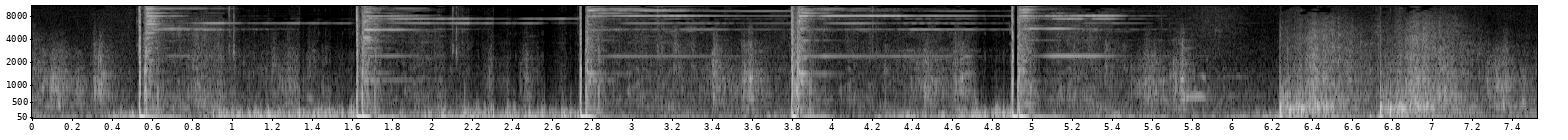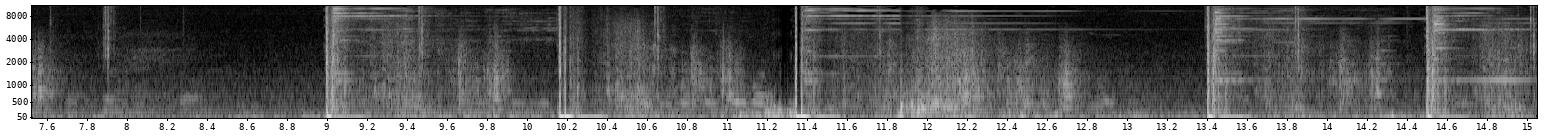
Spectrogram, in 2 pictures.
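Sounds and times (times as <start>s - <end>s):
metallic ring of steel target: 0.0s - 5.8s, 9.0s - 15.0s.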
